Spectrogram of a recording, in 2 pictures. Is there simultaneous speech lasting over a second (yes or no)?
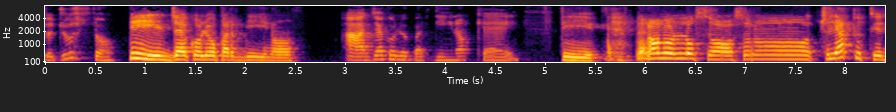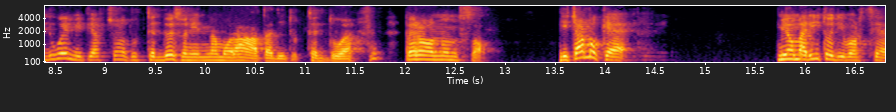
no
